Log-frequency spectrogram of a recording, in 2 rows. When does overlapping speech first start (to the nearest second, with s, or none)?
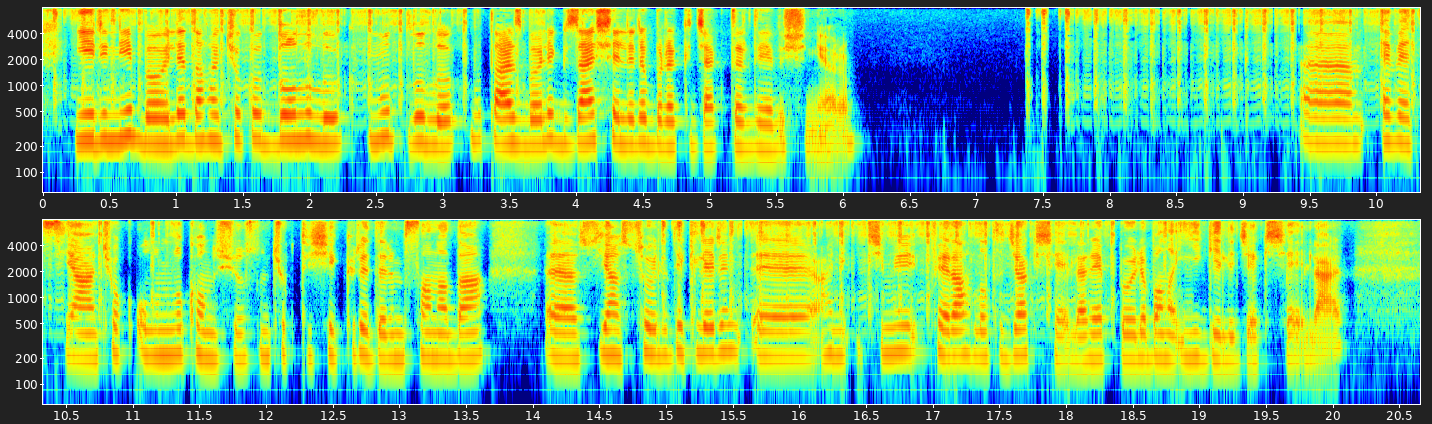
none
